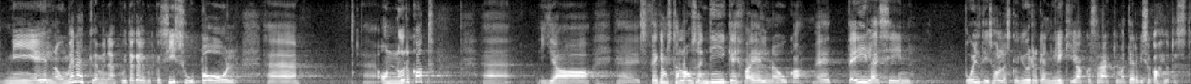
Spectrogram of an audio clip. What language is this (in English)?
Estonian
